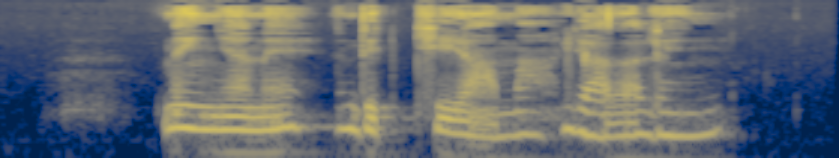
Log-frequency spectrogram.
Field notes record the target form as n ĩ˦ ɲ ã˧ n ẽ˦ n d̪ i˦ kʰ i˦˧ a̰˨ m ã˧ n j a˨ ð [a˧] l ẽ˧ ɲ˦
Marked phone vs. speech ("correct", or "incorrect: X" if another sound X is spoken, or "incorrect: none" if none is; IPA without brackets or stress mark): correct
